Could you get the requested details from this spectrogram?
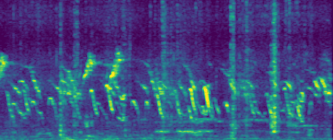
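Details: Grey francolin chicks calling their mother during feeding; a quiet, continuous stream of high, thin downslurred chirps and peeps, many birds overlapping, with a low rumble at the start and a few sharp clicks.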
